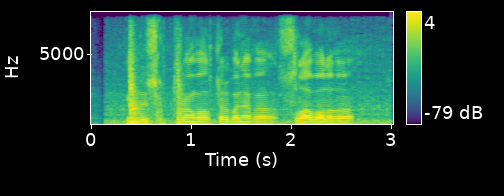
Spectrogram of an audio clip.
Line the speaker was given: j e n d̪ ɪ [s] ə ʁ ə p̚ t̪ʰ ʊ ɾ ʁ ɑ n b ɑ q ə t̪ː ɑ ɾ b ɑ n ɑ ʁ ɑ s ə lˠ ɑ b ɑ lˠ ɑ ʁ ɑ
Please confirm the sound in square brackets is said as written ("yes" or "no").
no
